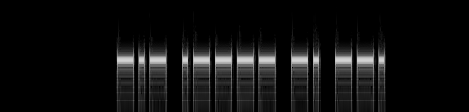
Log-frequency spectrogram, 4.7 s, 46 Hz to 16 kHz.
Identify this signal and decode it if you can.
Morse code, heard as a keyed tone, about 22 wpm, 700 Hz. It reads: K1NG
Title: USA Call Signs - 4 Characters - 3x Character Spacing - 22wpm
